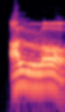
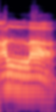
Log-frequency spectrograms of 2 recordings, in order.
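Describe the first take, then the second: First: আল্লাহ with a heavy, rounded "llo"; full heavy L. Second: আল্লাহ with a thin, open "lla"; thin light L. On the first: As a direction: say আল্লাহ as "Allo", dark and full. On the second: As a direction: say আল্লাহ as "Alla", L kept light. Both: Shown as a demonstration. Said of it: "পুর আর বারিক".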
